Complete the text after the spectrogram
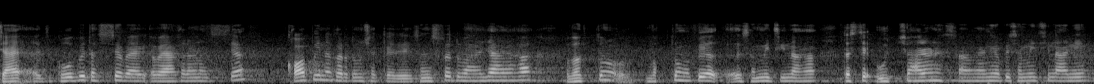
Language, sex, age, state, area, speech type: Sanskrit, male, 18-30, Madhya Pradesh, rural, spontaneous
